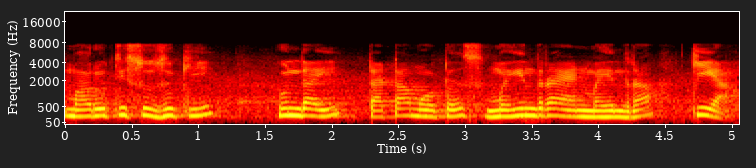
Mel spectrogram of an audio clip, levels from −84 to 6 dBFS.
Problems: constant background noise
